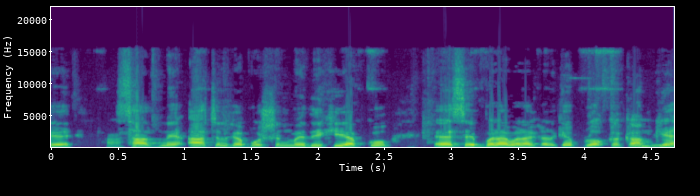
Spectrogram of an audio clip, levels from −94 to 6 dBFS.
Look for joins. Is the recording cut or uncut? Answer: uncut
